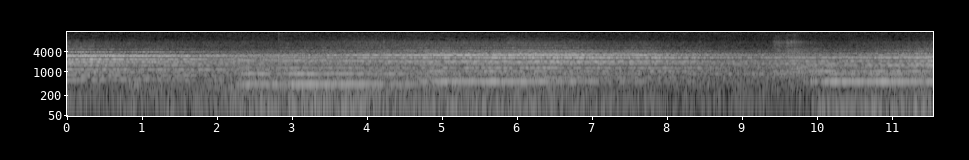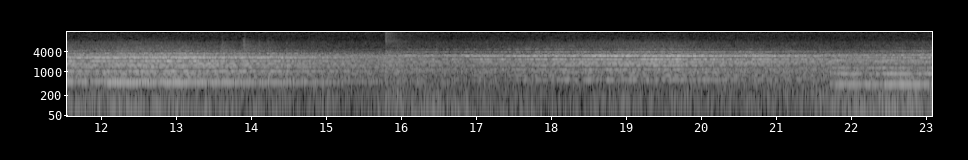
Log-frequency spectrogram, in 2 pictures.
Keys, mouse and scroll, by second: 0.2 click, 0.4-0.9 scroll up 1, 0.9 g, 2.6 a, 2.8 a, 3.4 click, 4.0 click, 4.2 click, 5.2 r, 6.0 g, 7.3-8.1 scroll down 2, 8.1 a, 8.3 a, 8.9 Tab, 9.6-11.2 shift+middle drag, 11.2 scroll down 1, 12.4 KP_7, 12.7 a, 13.0 a, 16.6-17.4 scroll down 1, 17.4-18.7 scroll down 1, 18.7 Tab, 19.7 click, 20.4 g, 21.7 a, 21.9 a, 22.1 click, 22.3 g.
